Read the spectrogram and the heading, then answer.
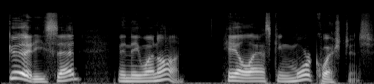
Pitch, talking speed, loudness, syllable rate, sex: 170 Hz, 160 wpm, -19 LUFS, 4.5 syllables/s, male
